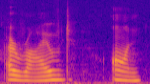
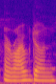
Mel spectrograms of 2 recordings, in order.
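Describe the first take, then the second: First: The two words are said separately. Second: The two words are linked together.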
